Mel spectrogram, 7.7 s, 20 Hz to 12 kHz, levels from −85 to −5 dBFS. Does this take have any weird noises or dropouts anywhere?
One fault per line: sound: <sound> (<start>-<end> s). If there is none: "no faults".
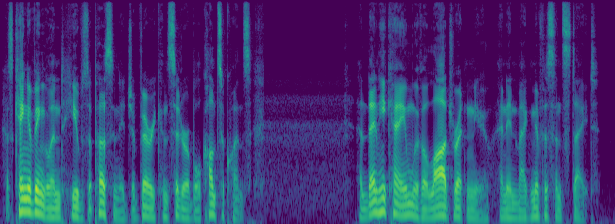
no faults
